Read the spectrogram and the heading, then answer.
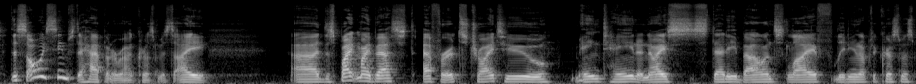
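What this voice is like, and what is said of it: Voice sounds off, unwell. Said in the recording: “my voice isn't quite right, and I really haven't been feeling well the last couple days”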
